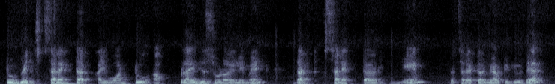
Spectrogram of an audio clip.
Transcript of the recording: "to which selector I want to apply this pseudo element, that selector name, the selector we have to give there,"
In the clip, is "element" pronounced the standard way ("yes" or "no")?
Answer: yes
